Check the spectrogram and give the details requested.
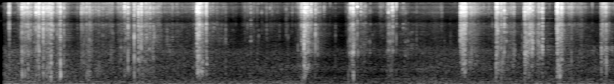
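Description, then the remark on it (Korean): Footsteps crunch over thin ice on a small puddle in a park in winter, in an uneven rhythm, each step a sharp crackling burst with brittle snapping. Some steps land in quick pairs, others after short pauses, with no talking. “얼음 밟는 소리 들으면서 마무리하겠습니다”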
